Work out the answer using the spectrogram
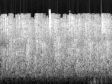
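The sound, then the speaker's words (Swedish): Applause from an audience, cheering on the fathers present, as a dense, steady wash of clapping that holds at an even level for its full length. “En applåd till dem.”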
